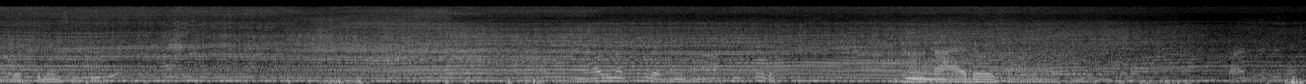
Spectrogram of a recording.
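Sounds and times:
drone propellers humming: 0.0 - 13.0.

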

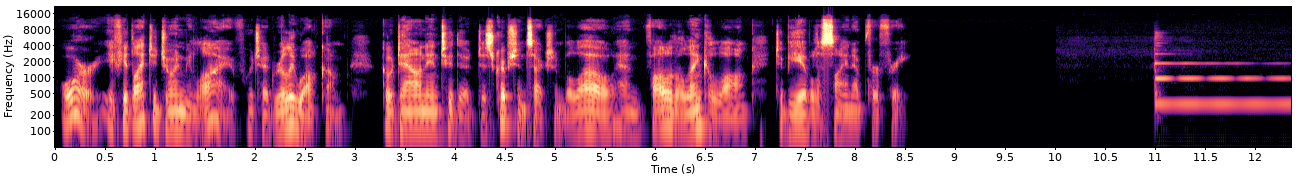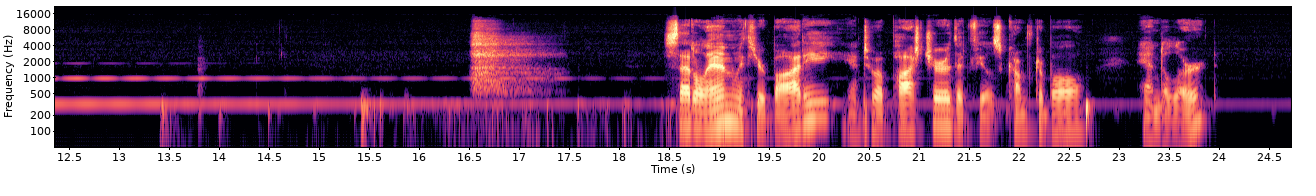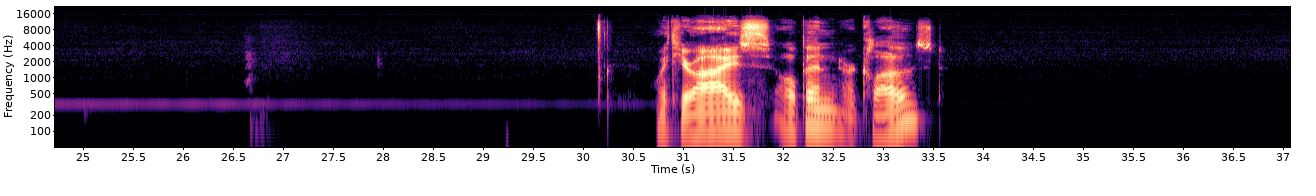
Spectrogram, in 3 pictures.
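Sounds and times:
faint steady hum: 0.0 - 37.0
singing bowl ringing: 11.0 - 29.2
soft low rustling: 13.4 - 23.9.

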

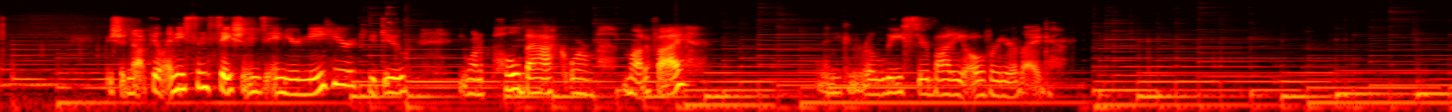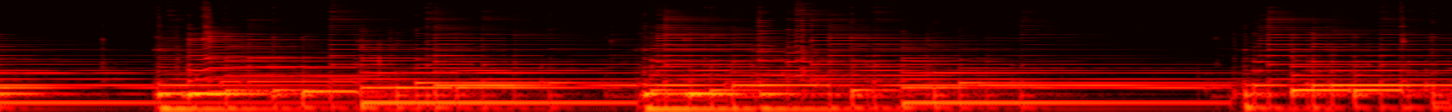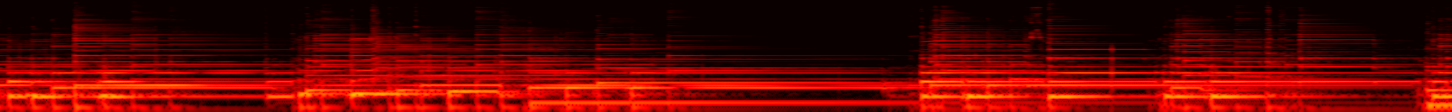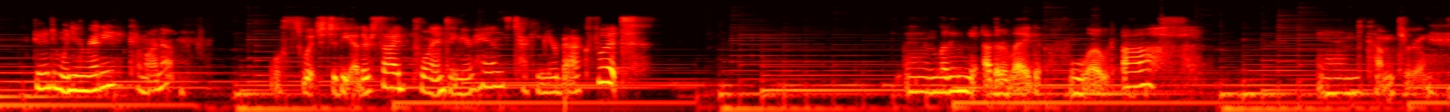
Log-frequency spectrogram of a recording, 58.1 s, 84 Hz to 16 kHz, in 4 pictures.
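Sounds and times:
acoustic guitar chords: 0.0 - 58.0.

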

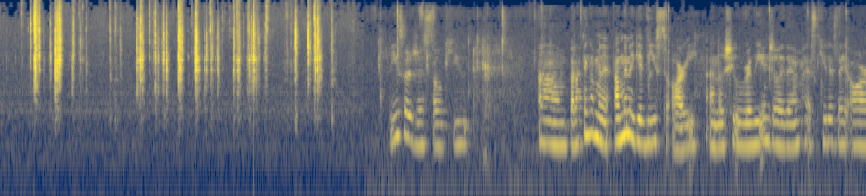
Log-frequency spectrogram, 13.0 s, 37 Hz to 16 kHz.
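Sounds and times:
plastic tubes clicking and clattering: 0.3 - 5.1.

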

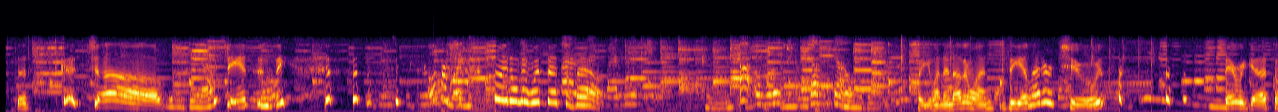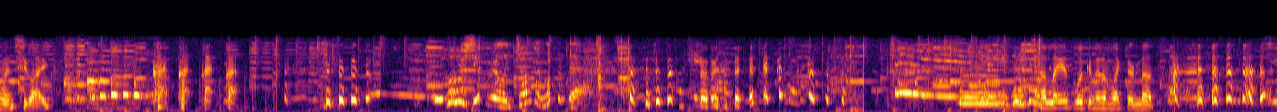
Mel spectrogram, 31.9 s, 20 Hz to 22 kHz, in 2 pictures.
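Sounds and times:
toy music playing: 2.0 - 17.9, 19.2 - 24.2, 25.0 - 31.9
laughter: 13.8 - 15.0, 16.8 - 20.8, 23.8 - 26.7, 30.5 - 31.9.

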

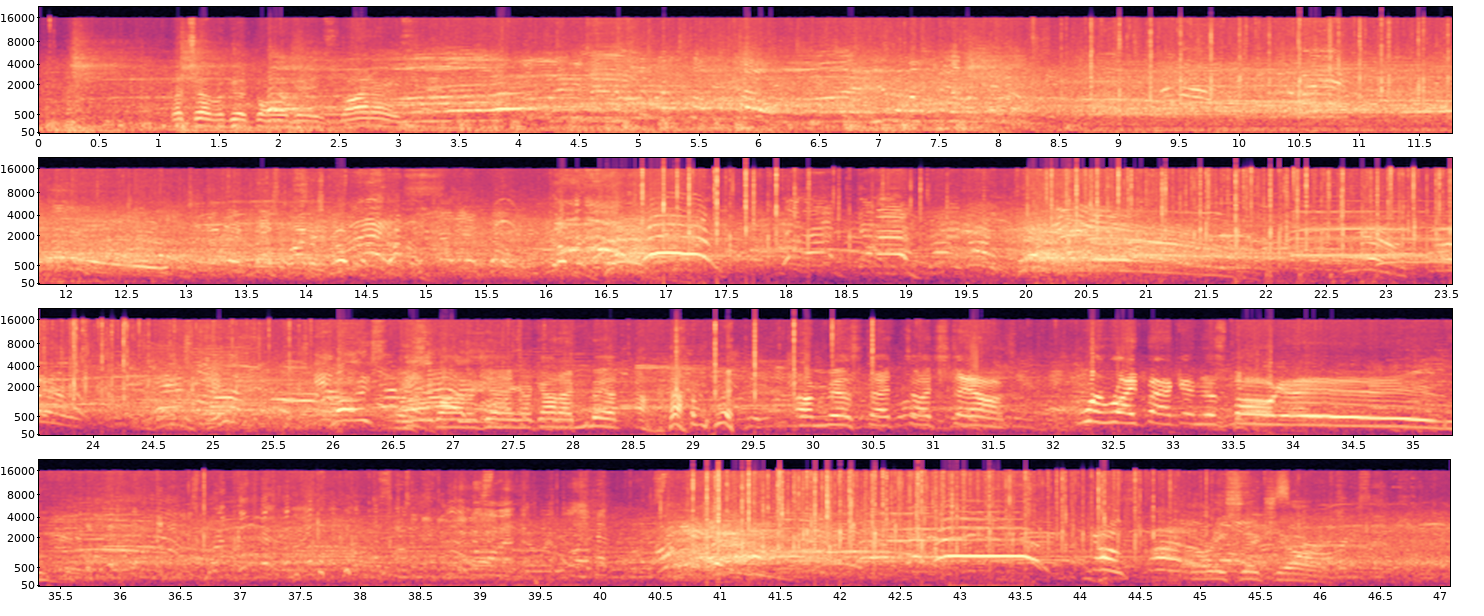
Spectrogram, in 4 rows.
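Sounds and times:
stadium crowd roaring: 0.0 - 47.0
fans shouting and whooping: 2.2 - 29.6, 40.3 - 47.0.

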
